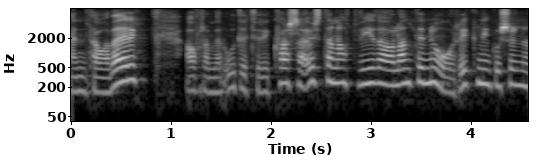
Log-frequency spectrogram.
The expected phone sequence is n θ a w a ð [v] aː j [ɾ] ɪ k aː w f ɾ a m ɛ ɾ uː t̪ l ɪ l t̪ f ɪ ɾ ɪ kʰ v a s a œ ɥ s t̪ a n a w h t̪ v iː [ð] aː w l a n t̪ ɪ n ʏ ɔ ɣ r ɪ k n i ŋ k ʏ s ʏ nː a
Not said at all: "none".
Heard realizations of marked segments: v, ɾ, ð

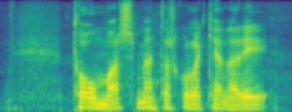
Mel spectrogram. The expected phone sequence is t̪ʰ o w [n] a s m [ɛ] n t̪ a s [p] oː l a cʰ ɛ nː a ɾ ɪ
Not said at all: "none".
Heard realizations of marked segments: m, ɛ, k

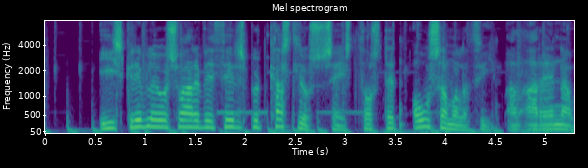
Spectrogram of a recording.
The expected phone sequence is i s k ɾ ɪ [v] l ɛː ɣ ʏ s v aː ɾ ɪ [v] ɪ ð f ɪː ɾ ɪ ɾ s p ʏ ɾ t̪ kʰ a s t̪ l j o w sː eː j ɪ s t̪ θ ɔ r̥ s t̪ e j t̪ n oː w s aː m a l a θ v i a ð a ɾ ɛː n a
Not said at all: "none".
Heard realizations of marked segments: v, v

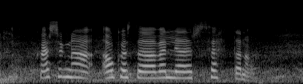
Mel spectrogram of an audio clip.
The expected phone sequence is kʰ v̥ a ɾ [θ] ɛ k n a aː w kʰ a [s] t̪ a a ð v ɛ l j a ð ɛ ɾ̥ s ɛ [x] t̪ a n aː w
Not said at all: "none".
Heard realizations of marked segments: s, s, h

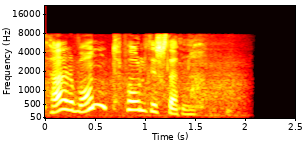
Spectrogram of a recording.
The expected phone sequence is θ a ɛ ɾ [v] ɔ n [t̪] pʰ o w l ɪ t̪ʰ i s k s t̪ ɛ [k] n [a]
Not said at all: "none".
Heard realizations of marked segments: v, t̪, p, a

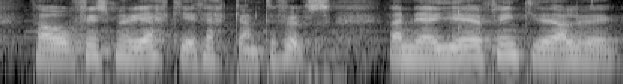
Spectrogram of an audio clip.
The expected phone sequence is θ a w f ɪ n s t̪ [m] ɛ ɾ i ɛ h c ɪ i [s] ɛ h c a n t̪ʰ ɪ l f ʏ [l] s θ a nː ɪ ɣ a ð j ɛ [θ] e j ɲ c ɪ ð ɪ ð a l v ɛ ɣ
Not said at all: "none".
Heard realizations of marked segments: m, θ, l, f

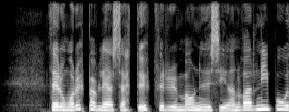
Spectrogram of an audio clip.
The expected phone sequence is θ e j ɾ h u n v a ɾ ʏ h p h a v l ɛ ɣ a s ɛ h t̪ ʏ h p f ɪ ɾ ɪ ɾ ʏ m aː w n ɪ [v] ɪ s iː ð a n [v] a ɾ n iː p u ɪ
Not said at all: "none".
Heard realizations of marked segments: ð, v

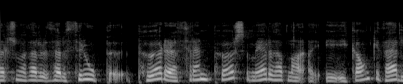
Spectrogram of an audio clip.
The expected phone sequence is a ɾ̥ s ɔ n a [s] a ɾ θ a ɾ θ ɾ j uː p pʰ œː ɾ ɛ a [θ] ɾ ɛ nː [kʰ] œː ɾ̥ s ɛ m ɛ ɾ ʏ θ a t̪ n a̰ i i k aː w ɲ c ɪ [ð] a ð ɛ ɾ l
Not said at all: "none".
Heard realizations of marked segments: θ, θ, pʰ, θ

